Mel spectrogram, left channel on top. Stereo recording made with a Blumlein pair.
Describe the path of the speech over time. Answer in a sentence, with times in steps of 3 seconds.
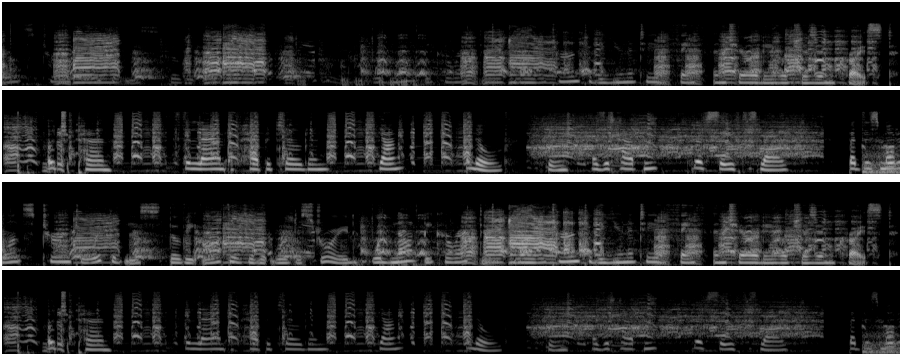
You can hear the speech on the right from 0 s, in the centre from 6 s and on the left from 9 s.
